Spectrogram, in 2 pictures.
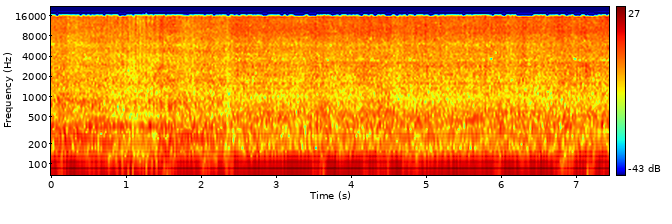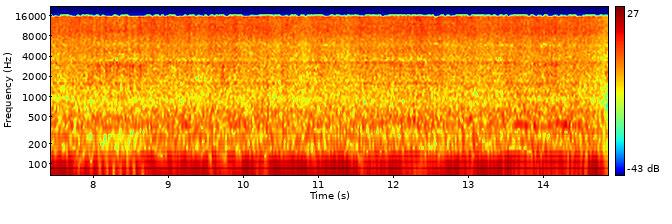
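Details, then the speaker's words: Brand-new factory-standard Mitsubishi L300 diesel, after tuning for more power and to reduce heat on the highway; low, even beat with revs rising and falling quickly, dry crisp note, responsive throttle, no knocks; normal running. "hasilnya setelah kita setel suaranya udah agak kering nah ini kering suaranya gasnya pun juga responsif"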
